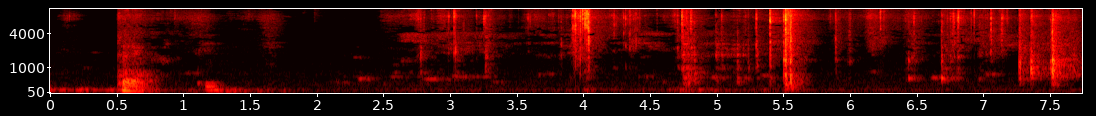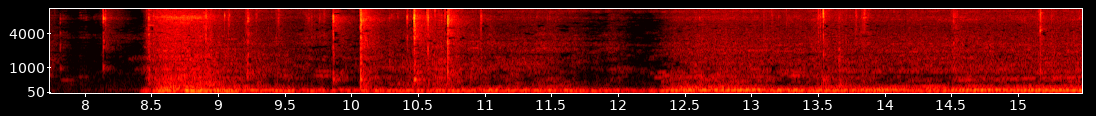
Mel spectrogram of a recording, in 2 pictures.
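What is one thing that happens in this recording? Plastic and metal parts click and clatter as they are handled.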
